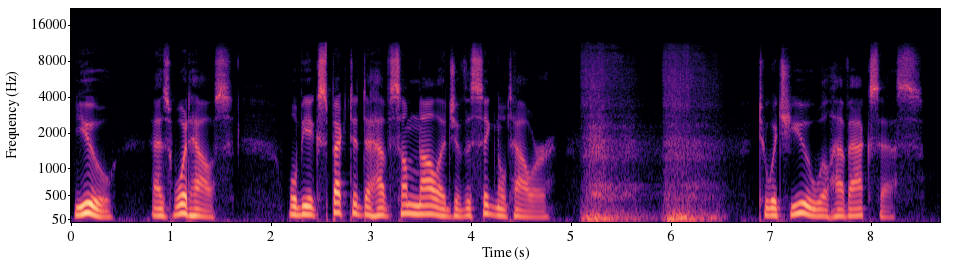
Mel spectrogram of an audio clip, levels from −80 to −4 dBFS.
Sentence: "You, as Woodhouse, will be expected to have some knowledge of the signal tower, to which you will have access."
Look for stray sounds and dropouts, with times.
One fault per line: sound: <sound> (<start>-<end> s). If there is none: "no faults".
sound: breath (5.1-6.6 s)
